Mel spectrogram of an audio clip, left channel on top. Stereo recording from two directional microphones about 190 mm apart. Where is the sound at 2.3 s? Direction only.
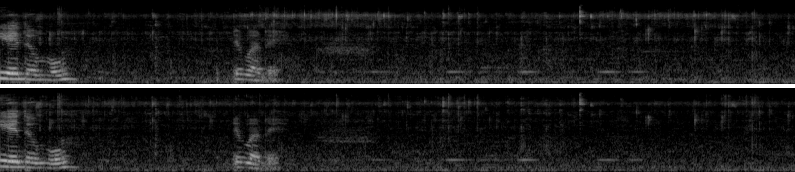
30° right (ahead or behind).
